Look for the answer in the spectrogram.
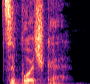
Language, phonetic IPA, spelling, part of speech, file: Russian, [t͡sɨˈpot͡ɕkə], цепочка, noun, Ru-цепочка.ogg
- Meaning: 1. diminutive of цепь (cepʹ) chain, chainlet (series of interconnected rings or links) 2. choker (jewellery)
